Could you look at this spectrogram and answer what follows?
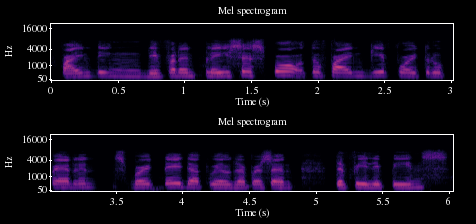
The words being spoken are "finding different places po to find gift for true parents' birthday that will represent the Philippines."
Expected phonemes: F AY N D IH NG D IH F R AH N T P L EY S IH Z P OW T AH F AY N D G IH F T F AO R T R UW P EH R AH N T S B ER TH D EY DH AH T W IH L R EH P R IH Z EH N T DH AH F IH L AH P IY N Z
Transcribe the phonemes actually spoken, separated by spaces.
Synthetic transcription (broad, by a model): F AY N D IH NG D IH F R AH N T P L EY S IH S P OW T AH F AY N D G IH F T F AO R T R UW P EH R AH N T S B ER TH D EY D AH T W IH L R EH P R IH S EH N T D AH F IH L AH P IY N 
